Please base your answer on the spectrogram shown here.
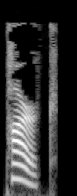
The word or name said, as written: parke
